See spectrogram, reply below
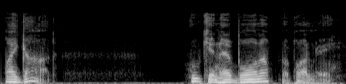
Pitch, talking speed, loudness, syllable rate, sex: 110 Hz, 140 wpm, -17 LUFS, 5.1 syllables/s, male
